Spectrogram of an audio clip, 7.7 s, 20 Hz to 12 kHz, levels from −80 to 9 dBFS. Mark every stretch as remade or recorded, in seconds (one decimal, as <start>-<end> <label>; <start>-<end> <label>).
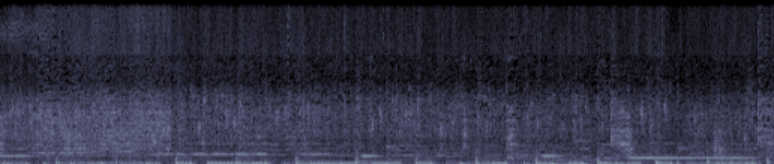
0.0-7.7 recorded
